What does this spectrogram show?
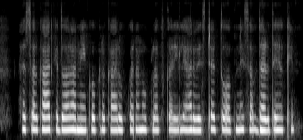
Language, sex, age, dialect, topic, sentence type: Magahi, female, 25-30, Central/Standard, agriculture, question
